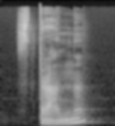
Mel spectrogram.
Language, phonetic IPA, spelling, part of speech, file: Russian, [ˈstranːə], странно, adverb / adjective, Ru-странно.ogg
- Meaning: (adverb) strangely, strange, funnily, curiously, oddly, peculiarly; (adjective) short neuter singular of стра́нный (stránnyj, “strange, odd”)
